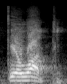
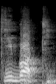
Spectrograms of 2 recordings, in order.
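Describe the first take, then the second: First: The middle consonant is a 'w' sound. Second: The middle consonant is a 'b' sound. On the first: This is the form found in the online spelling. "গুগলে চার্জ করলে বানানটা হচ্ছে কেওয়াট" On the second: This is the form used in the scriptures. "ডব্লিউ কে বব উচ্চারণ করে আর কি"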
